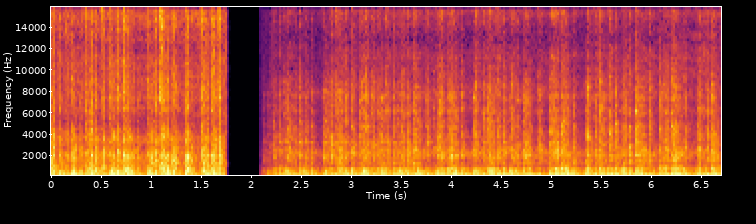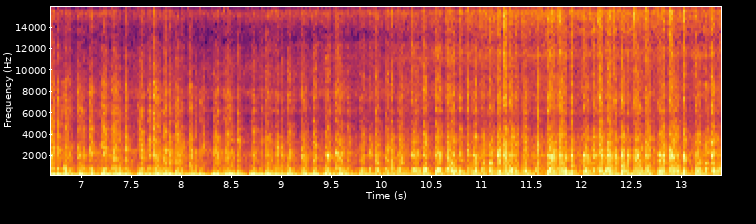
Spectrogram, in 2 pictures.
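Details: 1974 Chrysler Newport with a slightly tuned 440 V8, first start after a rebuild with new bearings, open headers, phone-recorded: a loud deep idle with a short cut-out, then steady revving with even firing and no knocks; healthy.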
